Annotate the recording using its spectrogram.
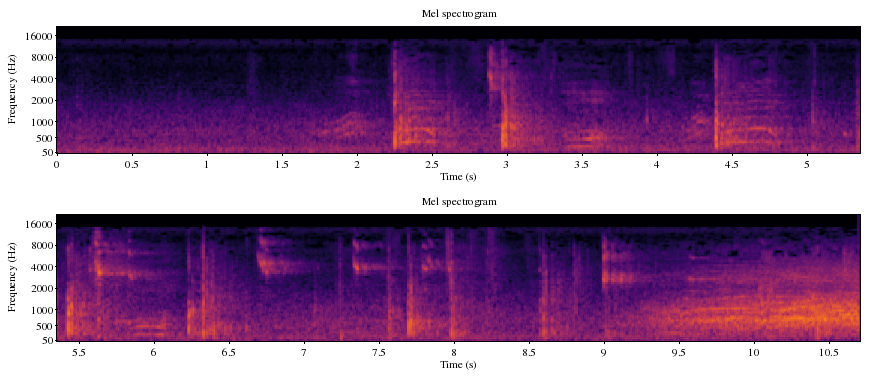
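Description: Tennis rally on a hard court: about eight sharp racquet-on-ball hits, roughly a second apart, most followed by a player's grunt. Crowd noise rises near the end as the point finishes.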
